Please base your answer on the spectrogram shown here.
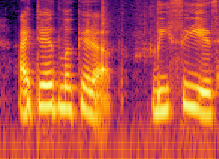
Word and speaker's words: Lisi Harrison: Lisi is how you pronounce her name.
